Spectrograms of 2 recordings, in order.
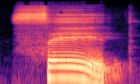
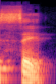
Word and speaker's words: said: La evolución va a ser set. Mire cómo se pronuncia. Set. Este se dice say y este se dice set.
